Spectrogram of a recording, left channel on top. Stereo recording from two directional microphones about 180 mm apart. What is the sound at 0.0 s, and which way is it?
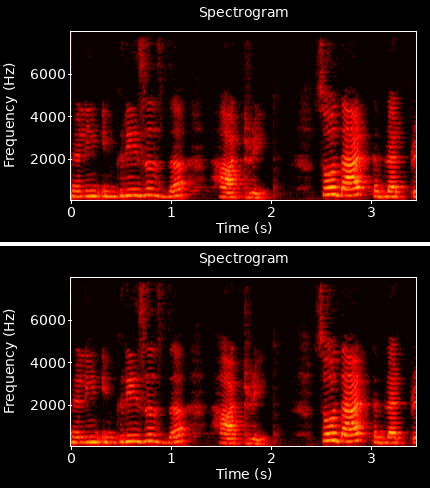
A woman's voice, 15° right (ahead or behind).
